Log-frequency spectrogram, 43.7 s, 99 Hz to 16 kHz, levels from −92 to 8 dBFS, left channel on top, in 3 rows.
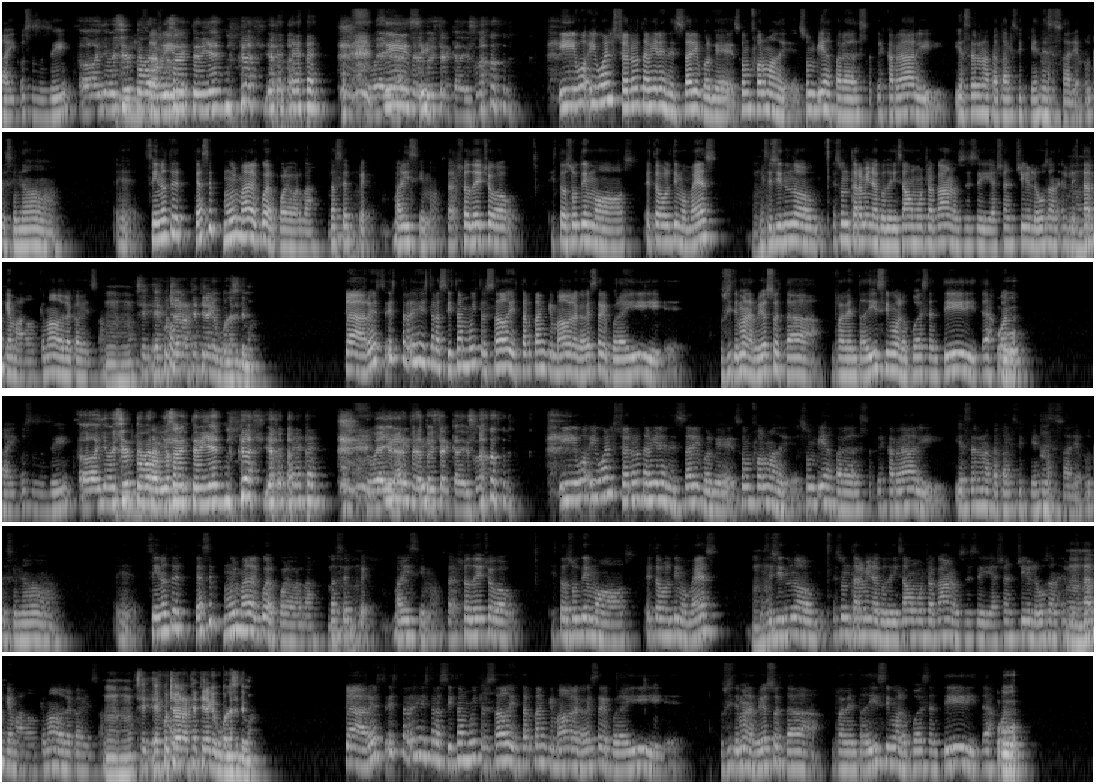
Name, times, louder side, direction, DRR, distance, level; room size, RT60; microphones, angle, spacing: voice 1, 0.0-0.9 1.6-2.5 3.7-4.2 4.5-5.8 7.4-15.3 16.1-16.3 16.5-19.2 19.8-21.3 22.0-22.9 23.1-24.0 24.6-30.5 31.3-31.4 33.7-38.1 38.7-42.6, left 3 dB, 65° left, 0.4 m, -29 dB
voice 2, 1.0-3.9 4.5-6.8 7.3-7.5 18.9-19.4 24.6-24.9 28.7-29.2 30.5-32.5 42.4-42.6, right 4 dB, 45° right, 0.4 m, -27 dB
3.2 x 2.5 x 2.2 m
head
